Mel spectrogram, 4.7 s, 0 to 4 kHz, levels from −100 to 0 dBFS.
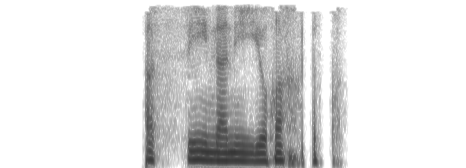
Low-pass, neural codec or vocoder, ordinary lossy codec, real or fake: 3.6 kHz; codec, 16 kHz, 1.1 kbps, Voila-Tokenizer; MP3, 24 kbps; fake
